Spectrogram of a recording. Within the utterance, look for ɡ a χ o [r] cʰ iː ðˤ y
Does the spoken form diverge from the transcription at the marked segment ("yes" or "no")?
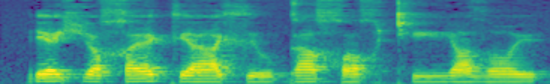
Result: yes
